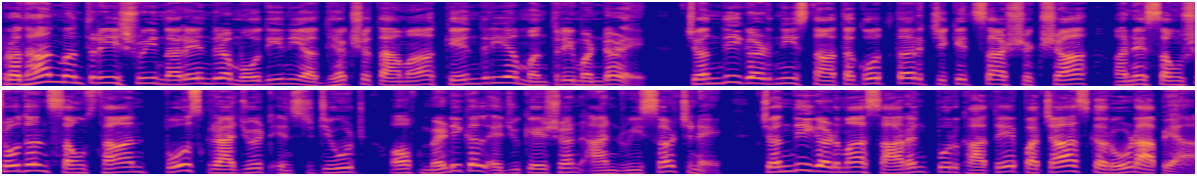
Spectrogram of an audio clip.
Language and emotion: Gujarati, neutral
